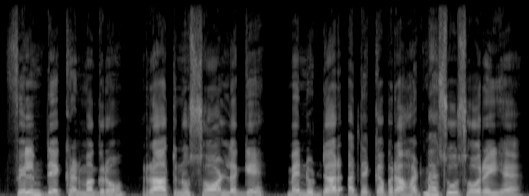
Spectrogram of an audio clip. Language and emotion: Punjabi, fearful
